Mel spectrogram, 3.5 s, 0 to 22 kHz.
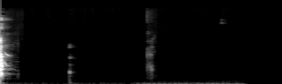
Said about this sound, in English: All right, 1 second. I need to blow my nose.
